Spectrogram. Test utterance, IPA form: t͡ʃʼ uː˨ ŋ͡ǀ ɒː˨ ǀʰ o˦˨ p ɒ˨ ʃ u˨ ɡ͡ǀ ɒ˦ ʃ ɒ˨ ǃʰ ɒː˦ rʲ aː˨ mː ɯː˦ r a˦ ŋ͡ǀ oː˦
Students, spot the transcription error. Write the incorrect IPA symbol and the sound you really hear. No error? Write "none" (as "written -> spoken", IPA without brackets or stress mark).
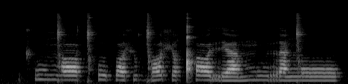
ɯː˦ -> uː˦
